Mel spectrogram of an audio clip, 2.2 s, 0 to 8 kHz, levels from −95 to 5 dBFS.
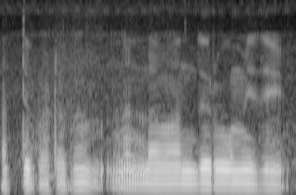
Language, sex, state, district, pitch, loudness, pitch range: Kannada, male, Karnataka, Bidar, 100 Hz, -15 LUFS, 95-105 Hz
